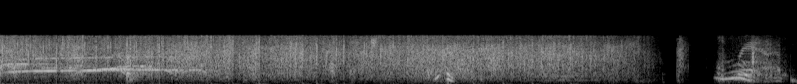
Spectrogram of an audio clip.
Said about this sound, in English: Audience, give him a round of applause. A big North Carolina round of applause.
